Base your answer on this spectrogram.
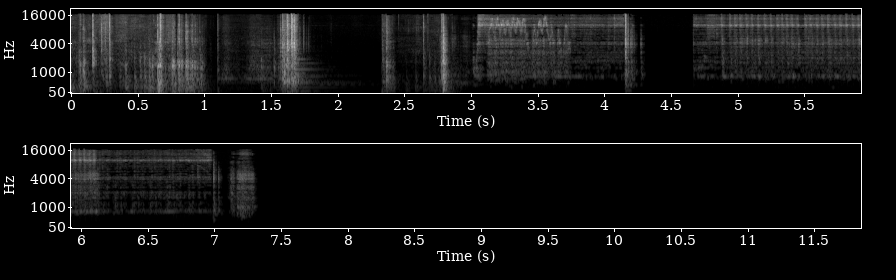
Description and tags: open-cd-player-play-close
Opening a CD player, putting a disc in, closing, and pushing play.
audio, cd, cd-player, disc, foley, machine, mechanical, media, recording, technica, vibrating, walkman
